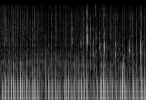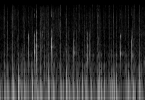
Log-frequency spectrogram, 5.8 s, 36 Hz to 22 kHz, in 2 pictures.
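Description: An empty, hollow brown cardboard roll, about 25 cm long like a paper towel or toilet roll tube, is held in both hands in front of a microphone and tapped and scratched with the fingertips and nails. It gives a quick, steady run of soft, deep, hollow thuds that die away almost at once, with faint scratchy clicks between them.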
